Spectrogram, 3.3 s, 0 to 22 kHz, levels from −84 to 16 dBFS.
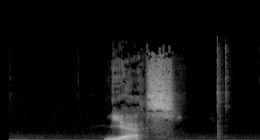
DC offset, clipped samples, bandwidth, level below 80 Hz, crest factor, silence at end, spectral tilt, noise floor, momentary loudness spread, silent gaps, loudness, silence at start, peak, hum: under 0.1%; under 0.1%; 16 kHz; -66 dBFS; 20 dB; 0.5 s; -2 dB/octave; -59 dBFS; 12 LU; none; -15 LUFS; 1.3 s; -2 dBFS; none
